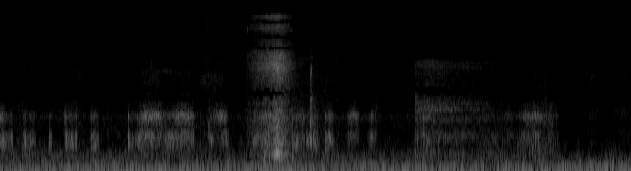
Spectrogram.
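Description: A baby's breathing noises and small sounds, with one brief louder noise near the middle, over a steady low room hum.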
